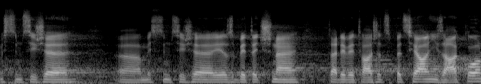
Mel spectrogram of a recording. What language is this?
Czech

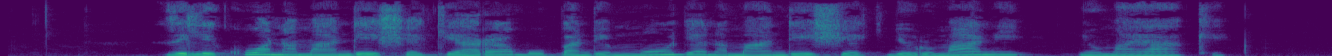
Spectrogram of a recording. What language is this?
Swahili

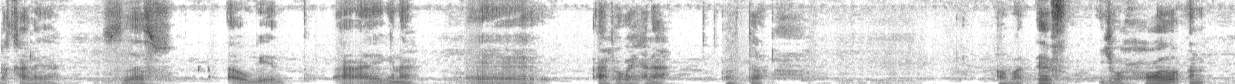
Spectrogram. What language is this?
Somali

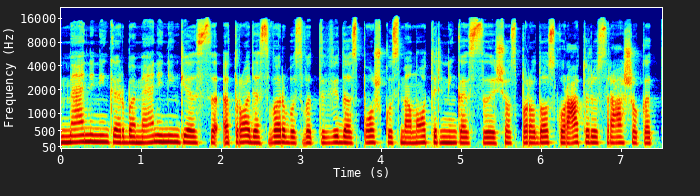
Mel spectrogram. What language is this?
Lithuanian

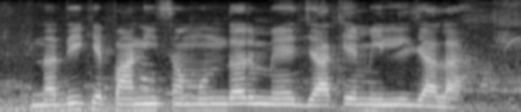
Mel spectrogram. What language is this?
Bhojpuri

